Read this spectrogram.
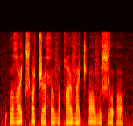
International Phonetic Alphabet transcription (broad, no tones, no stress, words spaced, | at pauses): ʔuʁə˞t͡ɕʰɔ ʈ͡ʂə˞ħu voqə˞va t͡ʃʼɔvu ɕoʔɔ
